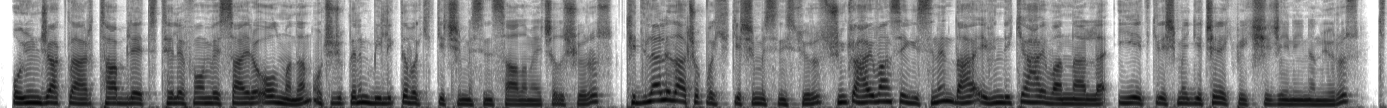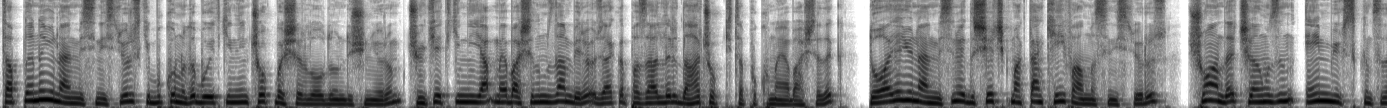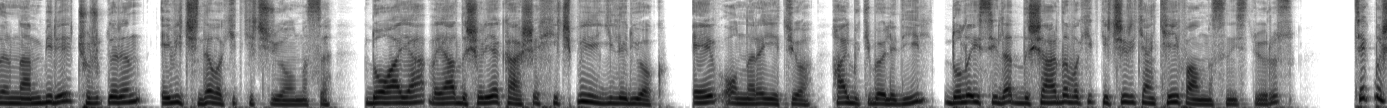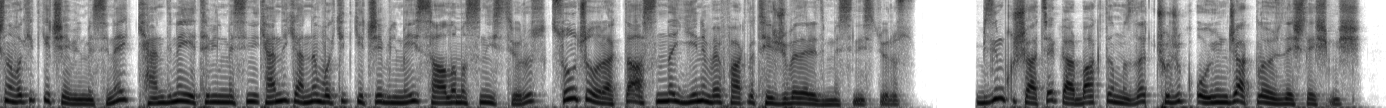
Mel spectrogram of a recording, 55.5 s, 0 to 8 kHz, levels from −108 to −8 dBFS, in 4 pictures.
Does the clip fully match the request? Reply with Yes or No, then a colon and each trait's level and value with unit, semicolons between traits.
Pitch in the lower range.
No: medium, 155 Hz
